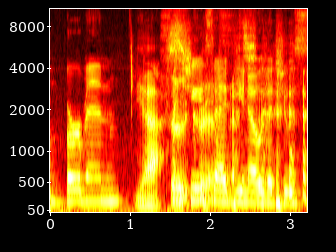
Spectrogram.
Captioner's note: laughs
